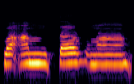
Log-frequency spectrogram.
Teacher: हाँ, वाज़बर वा, हमज़ा ज़बर मीम साकिन अम, व अम तरना, यहाँ पर जो है हम इजहार शफी करेंगे, वाव ज़बर वा मुतहर्रिक है वाव, और हमज़ा के ऊपर हमज़ा के बाद मीम साकिन आ रहा है, तो यहाँ हम इस मीम की आवाज़ को जाहिर करके पढ़ेंगे।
